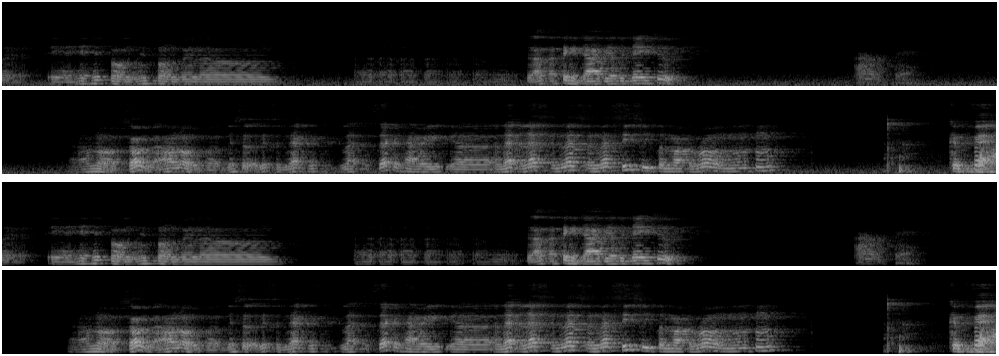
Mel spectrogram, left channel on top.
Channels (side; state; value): left; noise; rumble, 20 dB below the sound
